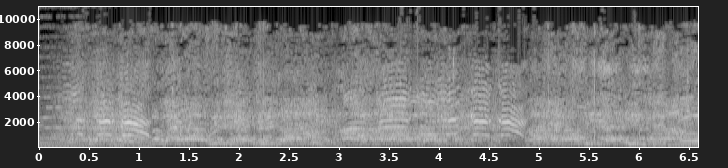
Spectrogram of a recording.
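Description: A large crowd of protesters shouting together, many raised voices overlapping; a music bed cuts off about half a second in.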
